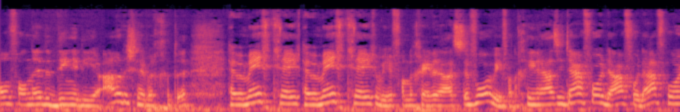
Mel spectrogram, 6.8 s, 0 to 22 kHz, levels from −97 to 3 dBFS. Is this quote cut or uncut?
cut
